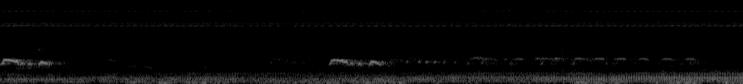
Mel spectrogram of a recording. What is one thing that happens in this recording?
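A caged bird chirps in short repeated calls.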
